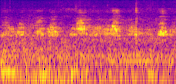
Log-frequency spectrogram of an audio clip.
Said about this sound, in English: Lured the ducks into the potato patch with some feed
